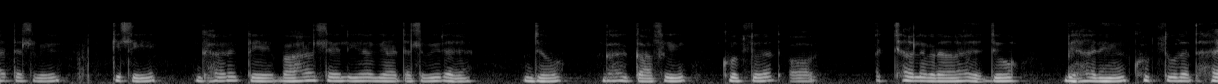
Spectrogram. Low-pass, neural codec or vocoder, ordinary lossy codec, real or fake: 7.2 kHz; codec, 24 kHz, 6 kbps, HILCodec; none; fake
